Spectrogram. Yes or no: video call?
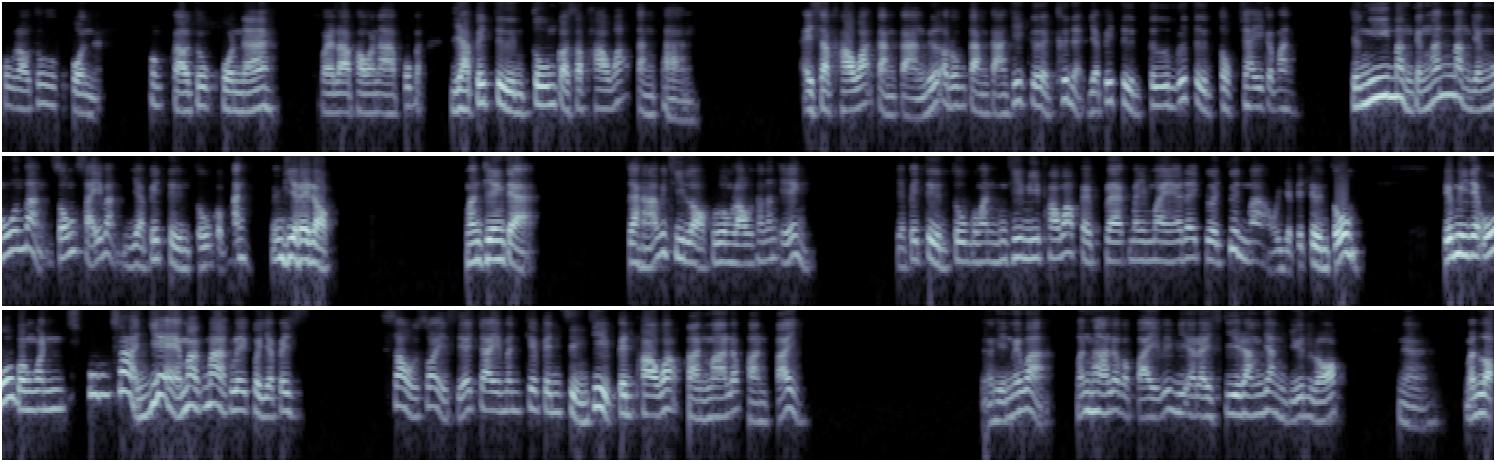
yes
